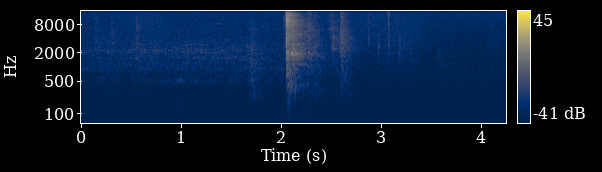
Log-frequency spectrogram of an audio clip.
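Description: Otis 2000 elevator's sliding doors closing after a floor is selected, shutting with a loud thump about two seconds in.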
